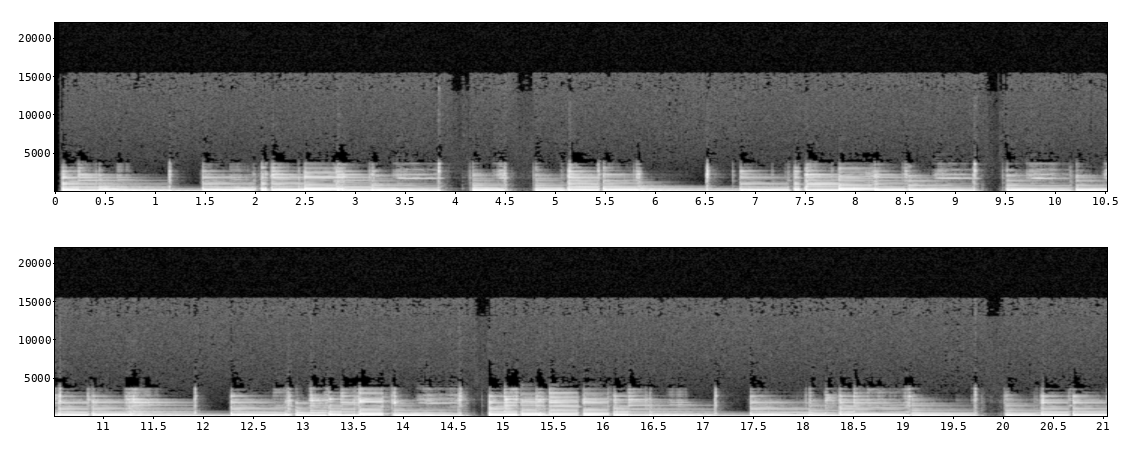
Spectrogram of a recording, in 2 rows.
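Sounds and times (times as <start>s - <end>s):
jazz bass guitar riffing through a 15-inch driver amplifier: 0.0s - 21.0s.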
